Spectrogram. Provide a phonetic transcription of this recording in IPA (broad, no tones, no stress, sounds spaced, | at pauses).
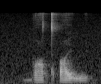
b o tˤ ʔ e n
